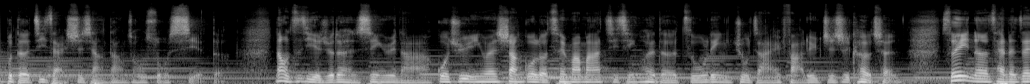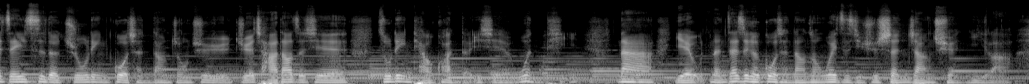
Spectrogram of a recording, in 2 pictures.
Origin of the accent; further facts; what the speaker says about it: Taiwan; 农历年对于我们台湾人来说也是一个很重要的节庆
